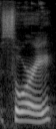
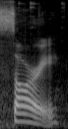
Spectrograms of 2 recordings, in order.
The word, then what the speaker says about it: sorry: here the next one instead of sorry which is Canadian it's sorry sorry kind of like a sorry like a sorry that's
